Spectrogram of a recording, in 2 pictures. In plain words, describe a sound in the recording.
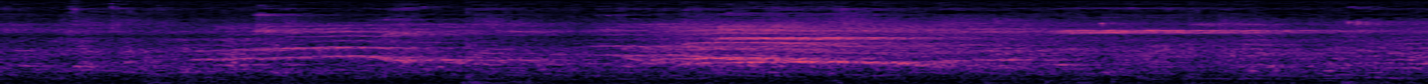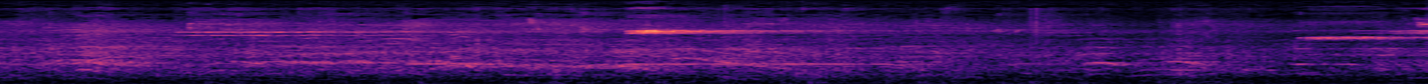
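A crowd of young girls chatters and cheers in a large echoing hall.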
